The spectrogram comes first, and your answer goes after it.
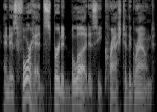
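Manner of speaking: ordinary delivery, nothing marked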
